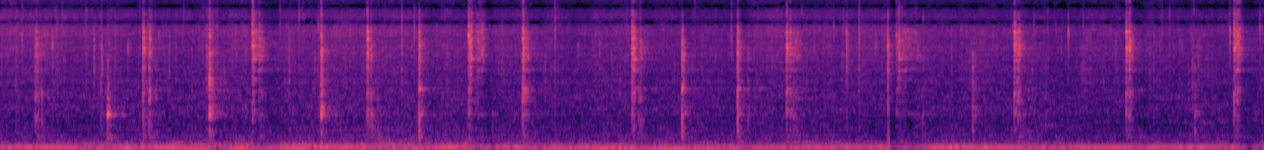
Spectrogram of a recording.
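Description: Garlic sizzles steadily in a hot pan while a spatula scrapes and taps in a regular rhythm, close and clear with no talking.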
